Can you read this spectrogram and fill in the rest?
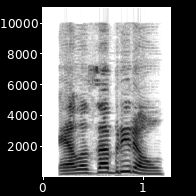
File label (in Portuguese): "elas abrirao", portugues; verbos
